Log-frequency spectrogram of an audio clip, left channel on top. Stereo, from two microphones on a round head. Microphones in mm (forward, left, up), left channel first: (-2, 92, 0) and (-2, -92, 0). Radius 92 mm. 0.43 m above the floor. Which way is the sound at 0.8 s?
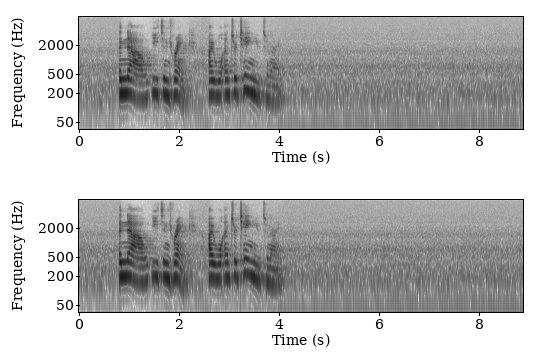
10° right (ahead or behind).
